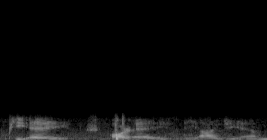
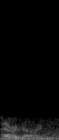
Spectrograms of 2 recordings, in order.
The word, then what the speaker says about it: paradigm: you could say it PA r a d i g m the g is silent I won't write it on the board because I'm assuming you're listening Paradigm Paradigm God bless you woman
